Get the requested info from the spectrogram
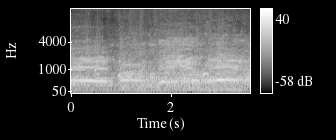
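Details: Young bull calves at a cattle market, among thirty bought on 23 June by a farmer from Kushtia: drawn-out, steady low moos repeated several times in quick succession, with faint voices of bargaining people behind.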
